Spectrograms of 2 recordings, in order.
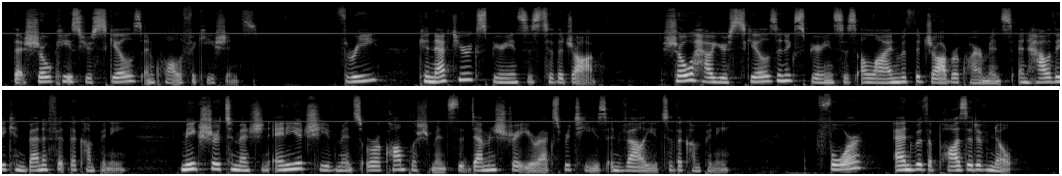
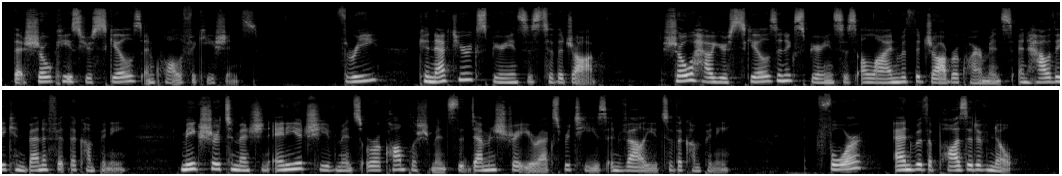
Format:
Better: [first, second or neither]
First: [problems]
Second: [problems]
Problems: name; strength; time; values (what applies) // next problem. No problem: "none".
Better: second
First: high-pitched whine; faint; throughout; 4.5 kHz, 25 dB below the speech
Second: none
